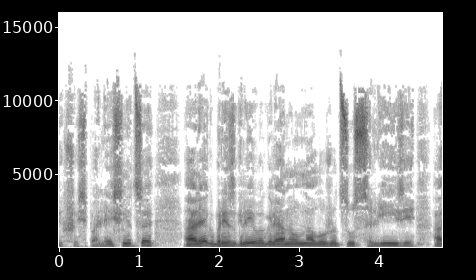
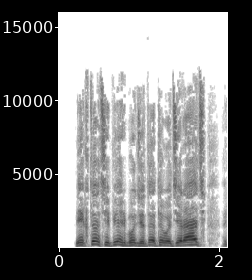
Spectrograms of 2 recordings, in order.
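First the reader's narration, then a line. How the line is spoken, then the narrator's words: Barked. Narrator (Russian): рявкнул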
